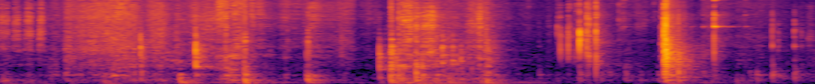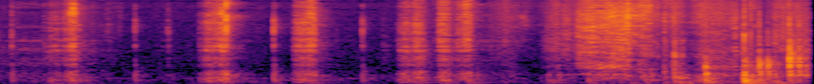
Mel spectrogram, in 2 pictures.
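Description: Hand carving gouge cutting grooves into a wooden woodcut block: a run of short, irregular scraping strokes, with one sharp click about four and a half seconds in.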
